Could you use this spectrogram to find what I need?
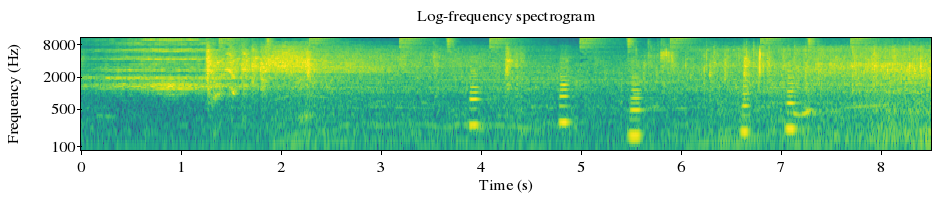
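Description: A car engine hums as a car drives forward.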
